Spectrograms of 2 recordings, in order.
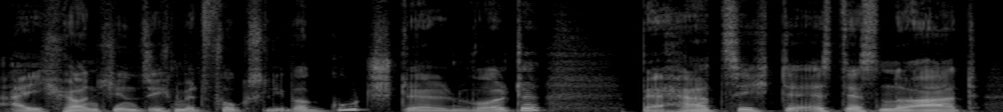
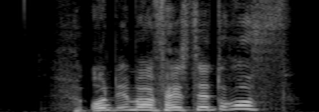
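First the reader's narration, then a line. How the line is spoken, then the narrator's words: Calling out. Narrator (German): rief Specht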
